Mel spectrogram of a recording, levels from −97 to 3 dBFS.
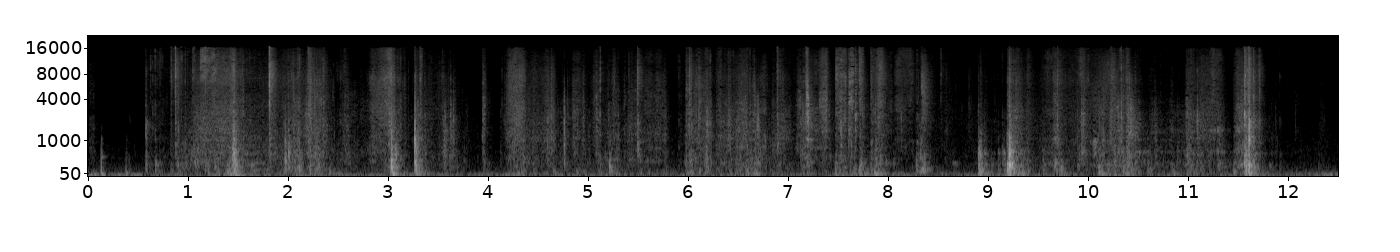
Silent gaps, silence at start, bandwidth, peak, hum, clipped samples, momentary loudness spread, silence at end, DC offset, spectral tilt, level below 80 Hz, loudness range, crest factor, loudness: none; 0 s; 16.5 kHz; -18 dBFS; none; under 0.1%; 19 LU; 0 s; under 0.1%; -3.5 dB/octave; -62 dBFS; 6 LU; 32 dB; -49 LUFS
